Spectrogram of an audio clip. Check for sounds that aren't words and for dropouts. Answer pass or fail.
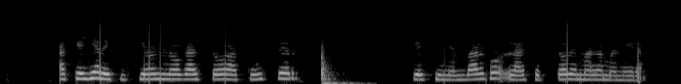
fail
